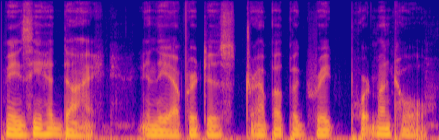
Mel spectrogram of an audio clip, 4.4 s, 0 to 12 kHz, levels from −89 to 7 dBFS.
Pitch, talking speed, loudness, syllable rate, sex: 85 Hz, 165 wpm, -17 LUFS, 3.9 syllables/s, male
